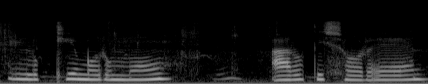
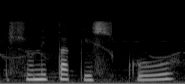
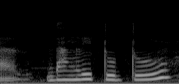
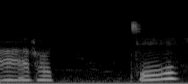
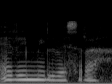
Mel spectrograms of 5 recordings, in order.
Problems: background sounds at intervals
